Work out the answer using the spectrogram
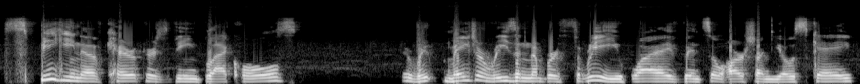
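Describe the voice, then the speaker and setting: A man's voice: medium pitch, slow, darkish tone, no room sound, low-quality recording. A man giving casual commentary as a game streamer, with a sardonic, exasperated manner and free swearing. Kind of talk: casual commentary over gameplay.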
